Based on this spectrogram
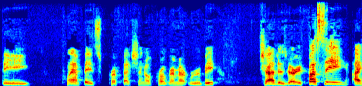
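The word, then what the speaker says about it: Rouxbe: desserts course for them and i i think ruby and that's spelled r-o-u-x-b-e if there's anyone who doesn't know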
